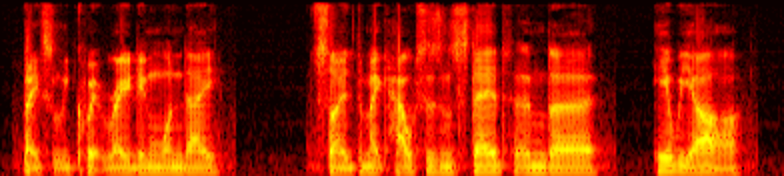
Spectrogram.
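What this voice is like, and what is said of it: Speaks with a noticeable accent. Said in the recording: “Despite the accent”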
